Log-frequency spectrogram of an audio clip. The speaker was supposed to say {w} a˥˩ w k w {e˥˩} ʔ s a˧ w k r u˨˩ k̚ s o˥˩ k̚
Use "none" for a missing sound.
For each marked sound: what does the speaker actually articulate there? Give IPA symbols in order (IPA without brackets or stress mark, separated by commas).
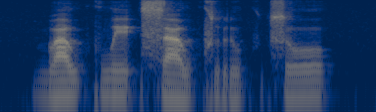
b, e˥˩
